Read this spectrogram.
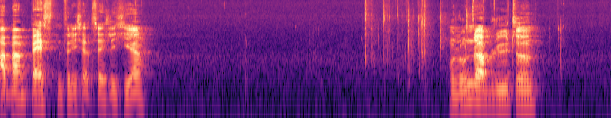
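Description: A plastic sweets bag crinkles.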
